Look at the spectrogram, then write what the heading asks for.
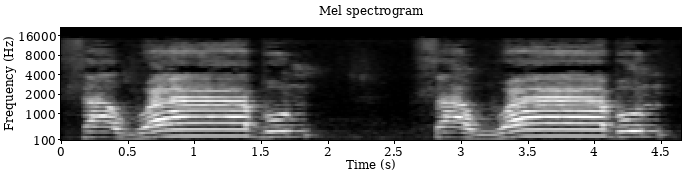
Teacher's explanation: ওয়াও মানে ঠোঁট গোল করে পড়তে হবে। ওয়ার উপরে জবর জের পেশ যাই থাকুক ঠোঁট গোল করে উচ্চারণ করতে হবে।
